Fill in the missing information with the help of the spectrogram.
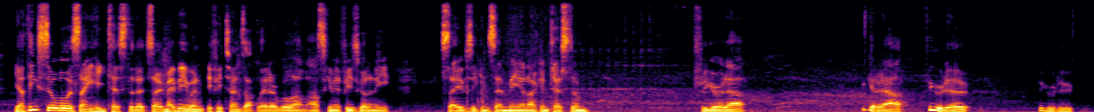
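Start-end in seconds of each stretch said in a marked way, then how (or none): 8.7-13.4 botched put-on Canadian accent attempt. Repeating a short phrase as a joke: attempted Canadian accent. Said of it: "I was trying to do a Canadian accent".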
